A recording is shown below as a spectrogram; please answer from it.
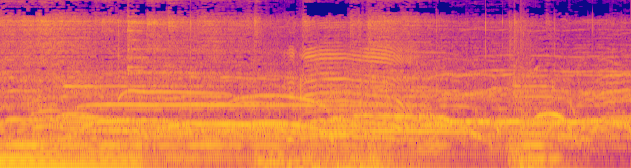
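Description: A live band holding out a final chord with heavy bass that drops away within the first few seconds, under a crowd shouting and whooping.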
